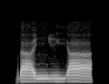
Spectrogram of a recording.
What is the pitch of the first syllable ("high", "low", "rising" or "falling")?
low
